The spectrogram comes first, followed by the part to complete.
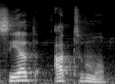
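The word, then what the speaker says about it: স্যাদাত্ম: এখন এখানে যে আ আছে অর্থাৎ আকার আছে, এই আকারটা আমরা সরেয়া হিসেবে উচ্চারণ করে আত্ম উচ্চারণ করতে পারি, ঠিক আছে? তাহলে সিয়াদ আত্ম, সিয়াদ আত্ম।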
